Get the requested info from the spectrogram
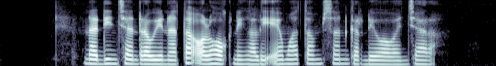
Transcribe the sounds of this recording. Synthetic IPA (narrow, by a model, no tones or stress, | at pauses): nadint͡ʃandɾawinat̪aʔɔ̰lɔɦɔk̚niŋalḭʔɛmat̪amsankɨrdɛwawaɲt͡ʃaɾa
